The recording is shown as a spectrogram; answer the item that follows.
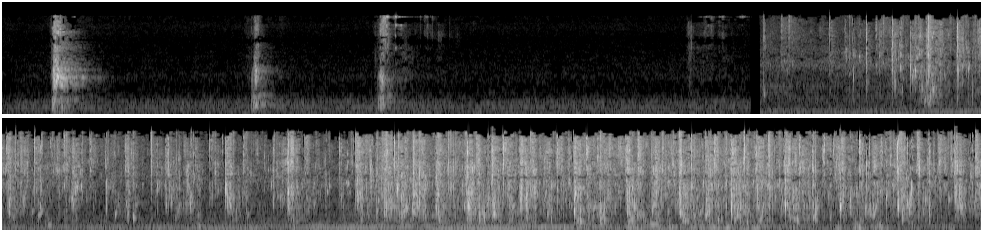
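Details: Corgi, a pet dog, gives three short, sharp barks about two seconds apart against near silence. A dense, continuous stretch of broadband scratching and rustling noise follows and fills the rest.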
